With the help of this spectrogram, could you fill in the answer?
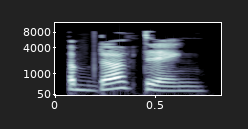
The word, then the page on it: abducting: British English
